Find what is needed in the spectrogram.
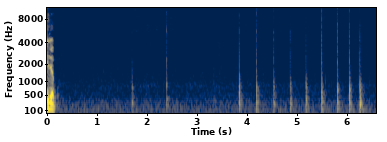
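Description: Short sharp taps on a touchscreen drawing board as small marks are drawn one after another: two single taps, then a run of about three taps a second in the second half.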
